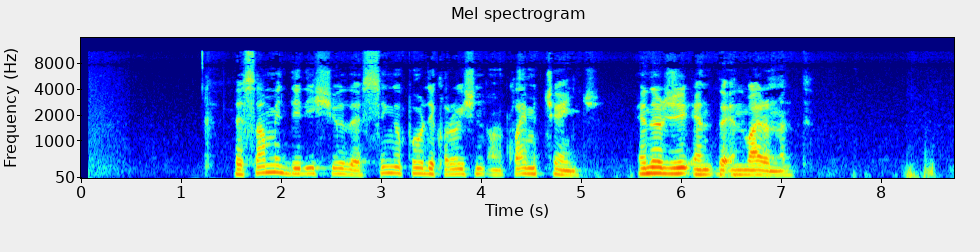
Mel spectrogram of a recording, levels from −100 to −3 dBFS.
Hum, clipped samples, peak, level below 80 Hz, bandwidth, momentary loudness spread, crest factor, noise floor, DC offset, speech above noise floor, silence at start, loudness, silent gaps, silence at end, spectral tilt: none; under 0.1%; -10 dBFS; -62 dBFS; 11.5 kHz; 17 LU; 20 dB; -74 dBFS; under 0.1%; 45 dB; 1.25 s; -29 LUFS; none; 0.2 s; -6 dB/octave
